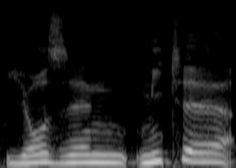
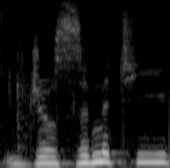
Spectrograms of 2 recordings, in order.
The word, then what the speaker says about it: Yosemite: soll und wir hatten gerätselt und sind von josef mitte auf yosemite bis sind mussten mitte gekommen was wohl letztendlich auch die korrekte aussprache sein soll also ich bin immer für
